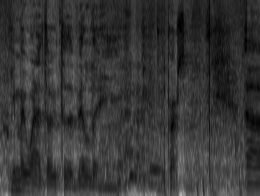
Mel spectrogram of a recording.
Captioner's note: laughter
